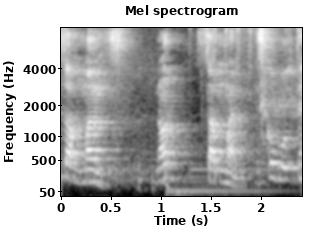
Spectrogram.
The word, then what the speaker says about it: summons: तो सबसे पहला हम वर्ड लेते हैं समवन। वैसे तो कहने में बहुत इजी सा वर्ड है समवन। समवन की स्पेलिंग पे जाते हैं तो SUMMONS, इसको बोलते हैं समन्स, नॉट समवन, इसको बोलते हैं समन्स।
